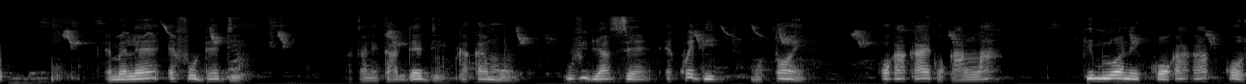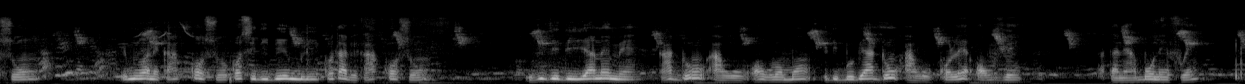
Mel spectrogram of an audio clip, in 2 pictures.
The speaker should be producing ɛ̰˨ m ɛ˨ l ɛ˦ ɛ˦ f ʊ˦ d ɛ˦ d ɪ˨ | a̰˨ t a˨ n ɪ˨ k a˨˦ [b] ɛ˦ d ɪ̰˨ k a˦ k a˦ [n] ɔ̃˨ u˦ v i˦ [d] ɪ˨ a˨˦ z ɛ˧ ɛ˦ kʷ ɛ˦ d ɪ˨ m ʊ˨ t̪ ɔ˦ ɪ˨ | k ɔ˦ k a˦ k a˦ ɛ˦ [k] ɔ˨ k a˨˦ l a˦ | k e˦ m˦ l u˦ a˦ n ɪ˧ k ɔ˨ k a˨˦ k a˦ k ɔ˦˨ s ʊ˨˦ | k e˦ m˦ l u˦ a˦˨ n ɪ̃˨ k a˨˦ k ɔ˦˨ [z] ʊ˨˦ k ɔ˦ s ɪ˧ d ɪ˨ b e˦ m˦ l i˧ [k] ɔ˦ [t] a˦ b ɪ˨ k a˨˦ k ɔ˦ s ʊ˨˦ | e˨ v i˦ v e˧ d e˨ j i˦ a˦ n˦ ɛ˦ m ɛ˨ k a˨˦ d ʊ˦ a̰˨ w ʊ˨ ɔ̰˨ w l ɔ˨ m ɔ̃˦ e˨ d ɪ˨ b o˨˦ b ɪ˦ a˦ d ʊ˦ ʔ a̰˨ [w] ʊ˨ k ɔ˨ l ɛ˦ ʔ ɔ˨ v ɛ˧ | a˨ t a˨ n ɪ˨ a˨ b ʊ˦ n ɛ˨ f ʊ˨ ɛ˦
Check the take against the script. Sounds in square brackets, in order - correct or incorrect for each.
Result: incorrect: d, incorrect: m, correct, correct, incorrect: s, correct, correct, correct

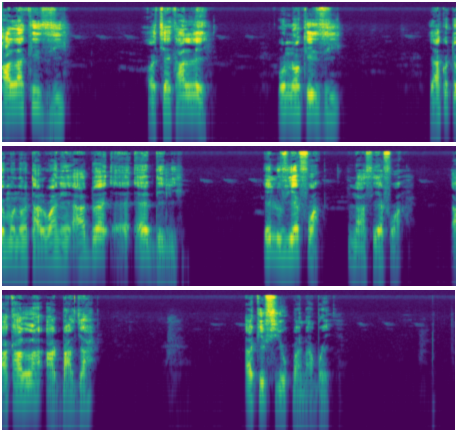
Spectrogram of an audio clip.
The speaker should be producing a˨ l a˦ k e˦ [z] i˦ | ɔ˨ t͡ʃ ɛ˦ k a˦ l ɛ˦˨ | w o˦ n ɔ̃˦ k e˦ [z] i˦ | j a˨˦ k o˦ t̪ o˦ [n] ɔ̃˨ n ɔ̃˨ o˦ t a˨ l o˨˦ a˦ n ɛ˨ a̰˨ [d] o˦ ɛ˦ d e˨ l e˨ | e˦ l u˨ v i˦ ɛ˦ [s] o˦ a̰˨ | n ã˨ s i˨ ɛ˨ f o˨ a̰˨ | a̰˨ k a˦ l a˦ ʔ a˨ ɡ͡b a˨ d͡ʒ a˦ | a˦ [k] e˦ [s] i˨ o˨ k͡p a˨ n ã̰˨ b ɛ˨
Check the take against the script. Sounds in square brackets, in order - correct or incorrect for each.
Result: correct, correct, incorrect: m, correct, incorrect: f, correct, incorrect: f

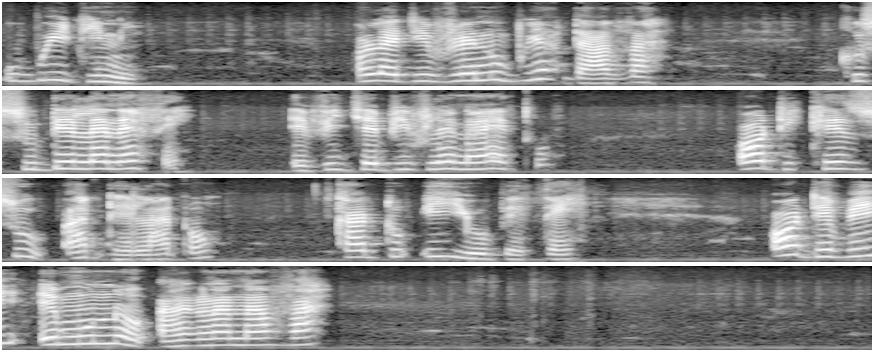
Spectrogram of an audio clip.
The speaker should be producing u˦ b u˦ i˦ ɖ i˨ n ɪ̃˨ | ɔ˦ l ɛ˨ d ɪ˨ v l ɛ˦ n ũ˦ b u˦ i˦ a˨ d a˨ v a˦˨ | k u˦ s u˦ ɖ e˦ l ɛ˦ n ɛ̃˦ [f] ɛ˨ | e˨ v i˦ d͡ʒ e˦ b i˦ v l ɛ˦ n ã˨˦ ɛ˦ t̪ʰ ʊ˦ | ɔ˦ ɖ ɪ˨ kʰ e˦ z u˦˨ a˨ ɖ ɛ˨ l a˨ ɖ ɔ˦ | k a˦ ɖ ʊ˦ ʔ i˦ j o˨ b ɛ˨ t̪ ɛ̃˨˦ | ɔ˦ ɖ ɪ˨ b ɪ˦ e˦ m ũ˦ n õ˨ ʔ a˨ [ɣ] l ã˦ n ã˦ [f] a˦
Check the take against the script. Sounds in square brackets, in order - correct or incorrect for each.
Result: correct, correct, incorrect: v

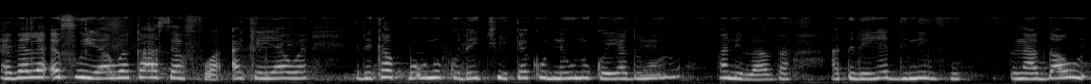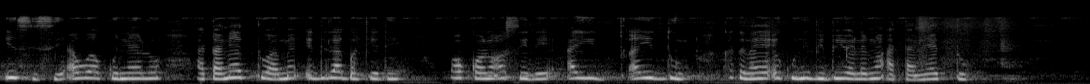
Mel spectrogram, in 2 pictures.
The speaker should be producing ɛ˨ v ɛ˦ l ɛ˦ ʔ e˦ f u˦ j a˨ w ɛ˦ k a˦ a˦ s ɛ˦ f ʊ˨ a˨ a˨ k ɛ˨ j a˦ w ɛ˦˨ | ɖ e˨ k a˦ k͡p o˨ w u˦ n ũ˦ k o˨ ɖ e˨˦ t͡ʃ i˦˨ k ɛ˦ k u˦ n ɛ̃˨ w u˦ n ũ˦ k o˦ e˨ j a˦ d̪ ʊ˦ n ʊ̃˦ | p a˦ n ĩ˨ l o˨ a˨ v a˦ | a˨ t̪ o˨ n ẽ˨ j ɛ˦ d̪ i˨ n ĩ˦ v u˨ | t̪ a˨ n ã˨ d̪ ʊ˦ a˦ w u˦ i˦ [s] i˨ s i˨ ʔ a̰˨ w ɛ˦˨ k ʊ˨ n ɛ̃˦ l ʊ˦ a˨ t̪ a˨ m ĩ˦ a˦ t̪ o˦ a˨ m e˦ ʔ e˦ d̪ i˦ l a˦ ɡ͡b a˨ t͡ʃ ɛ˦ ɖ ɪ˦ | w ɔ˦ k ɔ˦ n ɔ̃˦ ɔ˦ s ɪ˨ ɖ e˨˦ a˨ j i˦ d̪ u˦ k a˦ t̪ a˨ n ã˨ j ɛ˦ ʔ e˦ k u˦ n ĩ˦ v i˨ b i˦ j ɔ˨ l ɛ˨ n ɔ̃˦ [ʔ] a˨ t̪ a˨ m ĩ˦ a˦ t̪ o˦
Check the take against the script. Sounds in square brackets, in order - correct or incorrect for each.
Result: correct, correct

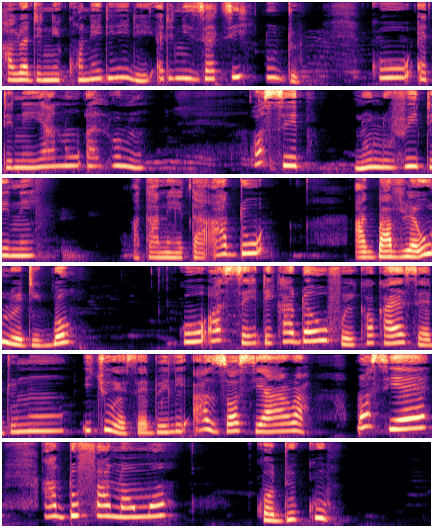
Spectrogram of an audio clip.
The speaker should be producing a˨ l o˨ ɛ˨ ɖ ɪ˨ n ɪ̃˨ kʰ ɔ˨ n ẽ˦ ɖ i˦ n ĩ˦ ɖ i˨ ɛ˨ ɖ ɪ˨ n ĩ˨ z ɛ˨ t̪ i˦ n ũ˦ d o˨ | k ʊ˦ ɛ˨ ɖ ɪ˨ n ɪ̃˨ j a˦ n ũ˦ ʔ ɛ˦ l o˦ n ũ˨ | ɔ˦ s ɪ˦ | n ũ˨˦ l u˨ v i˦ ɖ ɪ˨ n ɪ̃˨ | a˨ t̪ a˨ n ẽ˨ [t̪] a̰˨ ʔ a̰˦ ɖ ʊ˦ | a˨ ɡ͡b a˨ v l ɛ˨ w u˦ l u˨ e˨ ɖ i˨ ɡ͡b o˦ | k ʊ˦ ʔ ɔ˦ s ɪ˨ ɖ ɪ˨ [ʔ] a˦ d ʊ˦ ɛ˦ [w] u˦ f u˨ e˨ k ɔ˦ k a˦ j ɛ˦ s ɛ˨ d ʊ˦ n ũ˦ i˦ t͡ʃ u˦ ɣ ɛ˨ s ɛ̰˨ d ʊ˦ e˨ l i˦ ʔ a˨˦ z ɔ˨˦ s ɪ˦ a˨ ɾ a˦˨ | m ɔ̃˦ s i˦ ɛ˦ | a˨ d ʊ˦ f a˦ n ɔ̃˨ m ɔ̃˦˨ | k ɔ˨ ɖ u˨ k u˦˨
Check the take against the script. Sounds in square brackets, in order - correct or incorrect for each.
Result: correct, incorrect: k, correct

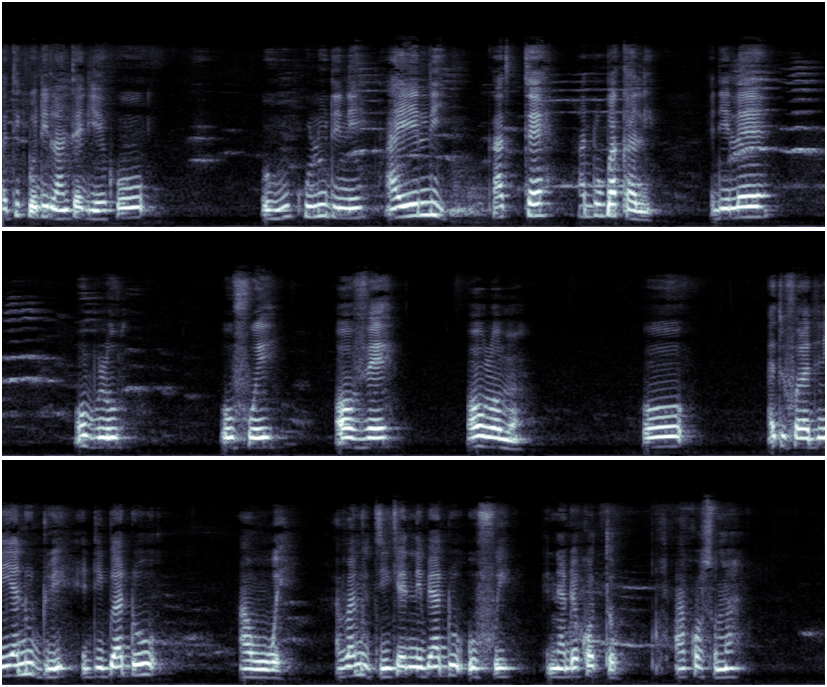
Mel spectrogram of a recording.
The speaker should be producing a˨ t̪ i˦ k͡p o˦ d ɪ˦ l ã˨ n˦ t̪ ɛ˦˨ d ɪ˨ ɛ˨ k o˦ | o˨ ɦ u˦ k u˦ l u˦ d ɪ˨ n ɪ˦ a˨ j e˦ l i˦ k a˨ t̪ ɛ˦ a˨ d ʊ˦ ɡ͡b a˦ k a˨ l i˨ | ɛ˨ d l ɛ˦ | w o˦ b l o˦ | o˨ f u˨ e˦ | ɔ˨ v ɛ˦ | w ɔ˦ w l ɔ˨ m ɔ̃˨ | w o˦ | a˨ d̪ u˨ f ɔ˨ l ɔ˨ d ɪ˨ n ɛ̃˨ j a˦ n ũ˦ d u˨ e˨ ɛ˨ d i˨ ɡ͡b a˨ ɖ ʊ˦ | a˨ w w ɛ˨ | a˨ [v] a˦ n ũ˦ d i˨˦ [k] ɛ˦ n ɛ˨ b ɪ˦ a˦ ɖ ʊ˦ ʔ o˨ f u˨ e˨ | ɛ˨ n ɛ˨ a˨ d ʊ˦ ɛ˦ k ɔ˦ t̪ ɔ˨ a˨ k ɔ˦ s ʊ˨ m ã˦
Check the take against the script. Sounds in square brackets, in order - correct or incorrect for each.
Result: correct, correct

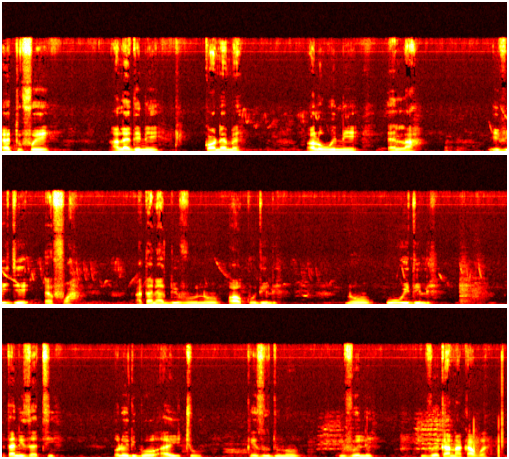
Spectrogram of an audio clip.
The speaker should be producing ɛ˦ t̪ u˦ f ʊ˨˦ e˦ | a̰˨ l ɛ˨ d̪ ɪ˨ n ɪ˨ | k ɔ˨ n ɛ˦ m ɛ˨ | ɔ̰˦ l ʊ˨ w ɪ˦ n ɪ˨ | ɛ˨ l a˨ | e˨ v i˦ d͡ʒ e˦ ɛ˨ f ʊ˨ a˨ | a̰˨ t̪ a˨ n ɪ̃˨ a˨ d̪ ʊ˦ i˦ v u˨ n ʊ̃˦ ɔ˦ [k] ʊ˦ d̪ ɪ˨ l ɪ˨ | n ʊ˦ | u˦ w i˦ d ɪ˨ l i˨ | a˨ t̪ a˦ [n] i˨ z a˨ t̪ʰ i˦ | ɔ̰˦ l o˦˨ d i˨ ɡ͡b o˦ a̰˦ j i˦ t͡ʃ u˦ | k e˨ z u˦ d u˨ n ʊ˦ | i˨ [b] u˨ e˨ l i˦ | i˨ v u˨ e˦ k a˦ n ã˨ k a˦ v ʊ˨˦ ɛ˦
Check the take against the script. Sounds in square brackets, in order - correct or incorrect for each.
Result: correct, correct, incorrect: v

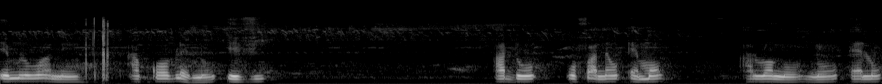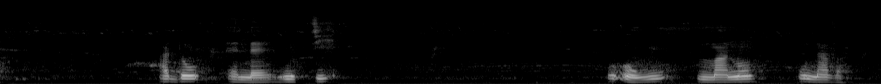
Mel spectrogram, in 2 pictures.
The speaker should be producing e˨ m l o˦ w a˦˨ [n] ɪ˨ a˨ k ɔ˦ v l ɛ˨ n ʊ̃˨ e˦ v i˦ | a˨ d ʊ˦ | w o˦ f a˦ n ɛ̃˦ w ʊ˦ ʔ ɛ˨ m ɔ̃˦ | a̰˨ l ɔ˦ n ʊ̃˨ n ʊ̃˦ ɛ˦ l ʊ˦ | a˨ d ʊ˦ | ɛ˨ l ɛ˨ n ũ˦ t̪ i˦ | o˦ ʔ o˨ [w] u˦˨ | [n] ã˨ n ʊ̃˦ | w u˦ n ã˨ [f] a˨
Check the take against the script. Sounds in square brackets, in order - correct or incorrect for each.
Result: correct, correct, incorrect: m, incorrect: v

